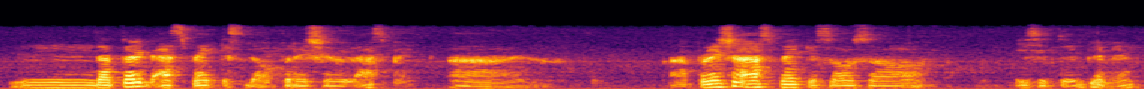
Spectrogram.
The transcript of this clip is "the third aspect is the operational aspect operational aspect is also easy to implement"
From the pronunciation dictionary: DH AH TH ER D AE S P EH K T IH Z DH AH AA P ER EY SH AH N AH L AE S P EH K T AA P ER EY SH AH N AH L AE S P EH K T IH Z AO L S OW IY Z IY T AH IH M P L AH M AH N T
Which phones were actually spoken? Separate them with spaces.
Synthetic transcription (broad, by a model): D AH T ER D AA S P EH K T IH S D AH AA P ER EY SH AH N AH L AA S P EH K T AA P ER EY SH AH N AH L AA S P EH K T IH S AO L S OW IY S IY T AH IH M P L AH M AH N T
